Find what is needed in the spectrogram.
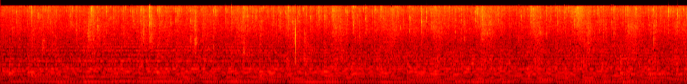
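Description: Steady light rain falling and pattering on the ground and roofs, with scattered drops striking close by and one sharper tick near the middle, under soft background music of sustained tones.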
